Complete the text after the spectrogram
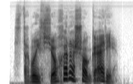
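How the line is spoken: Squeaky voice. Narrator (Russian): пропищал декан Когтеврана

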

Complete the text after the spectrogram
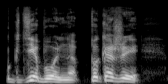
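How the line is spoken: Mumbling. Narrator (Russian): бормотал Дубовой

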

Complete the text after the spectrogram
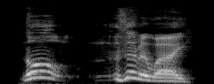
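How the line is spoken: Shouted. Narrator (Russian): крикнул кто-то

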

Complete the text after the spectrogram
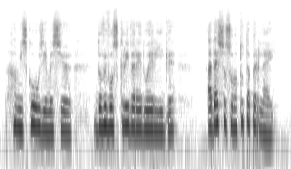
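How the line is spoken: Deeply moved woman. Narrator (Italian): la viscontessa che gli disse, in un tono commosso da toccargli le corde intime del cuore

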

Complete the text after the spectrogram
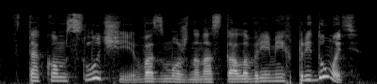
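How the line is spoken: Plain. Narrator (Russian): сказала она

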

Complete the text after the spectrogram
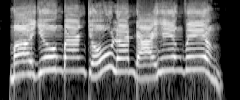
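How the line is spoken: Crowd cheering together. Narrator (Vietnamese): cùng reo lên

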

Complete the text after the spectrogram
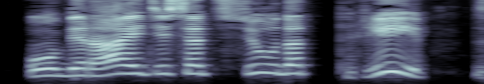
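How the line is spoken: Shout. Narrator (Russian): закричал между тем Ригель

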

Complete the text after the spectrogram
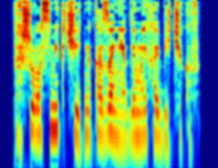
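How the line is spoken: Quietly spoken. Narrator (Russian): произнесла тихо

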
